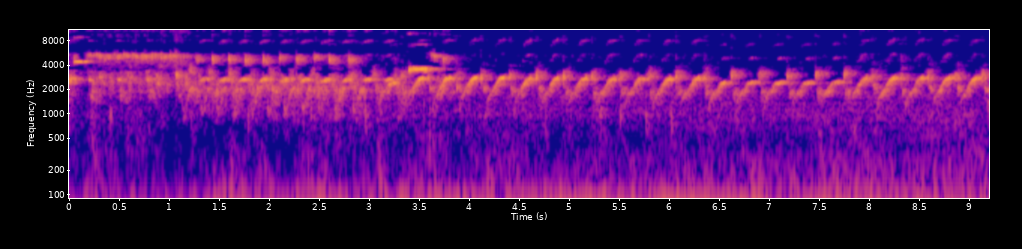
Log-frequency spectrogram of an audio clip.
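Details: Several male Spanish Timbrado canaries singing: a fast, metallic rolling trill of rapidly repeated rising notes, about three or four per second, with high tinkling notes opening the phrase and a brief brighter interjection midway.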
